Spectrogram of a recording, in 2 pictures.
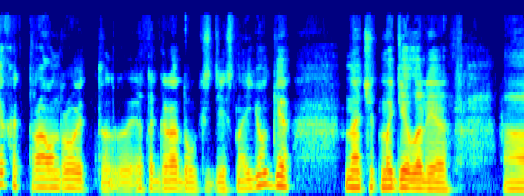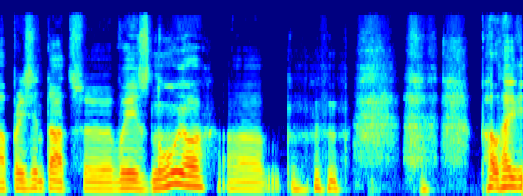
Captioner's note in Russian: тяжелое дыхание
